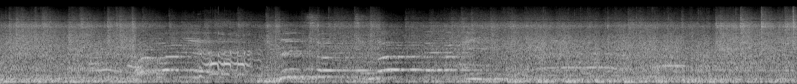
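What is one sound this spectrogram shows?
Performers chant and shout on stage.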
